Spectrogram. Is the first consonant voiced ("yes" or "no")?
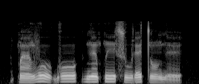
no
